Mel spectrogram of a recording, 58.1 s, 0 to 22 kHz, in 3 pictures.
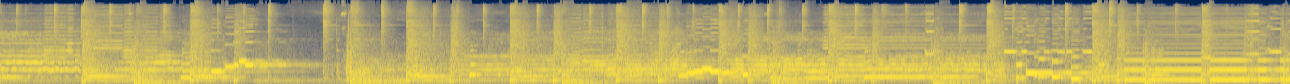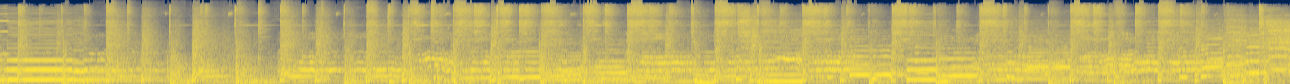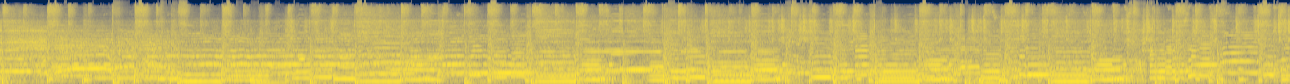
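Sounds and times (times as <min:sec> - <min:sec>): drum kit beat: 0:00.0 - 0:58.0
melodic instrument lines: 0:02.8 - 0:06.7, 0:08.9 - 0:12.4, 0:13.9 - 0:34.6.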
